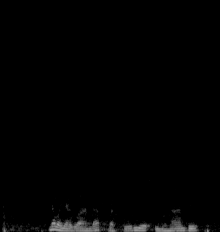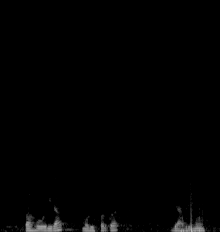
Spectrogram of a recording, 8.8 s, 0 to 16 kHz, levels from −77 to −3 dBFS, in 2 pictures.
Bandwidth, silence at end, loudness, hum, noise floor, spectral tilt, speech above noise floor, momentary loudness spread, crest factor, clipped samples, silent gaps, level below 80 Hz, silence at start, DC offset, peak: 6.8 kHz; 0.3 s; -40 LUFS; none; -74 dBFS; -10.5 dB/octave; 36 dB; 16 LU; 20 dB; under 0.1%; none; -56 dBFS; 0.05 s; under 0.1%; -20 dBFS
